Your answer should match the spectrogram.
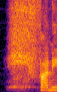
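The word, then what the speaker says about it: Funi: And Funny Man, which means squirrel man in Choctaw. It's F-U-N-I? F-U-N-I, but it's pronounced funny. Okay.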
